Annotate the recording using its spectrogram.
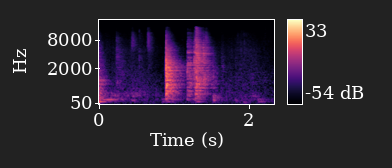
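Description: Crockery clattering on a glass tabletop: a knock at the start, then two louder, ringing clinks about a second in.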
